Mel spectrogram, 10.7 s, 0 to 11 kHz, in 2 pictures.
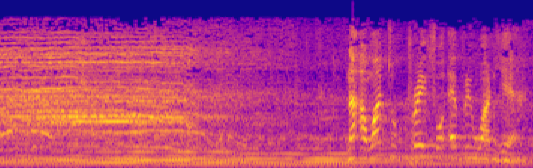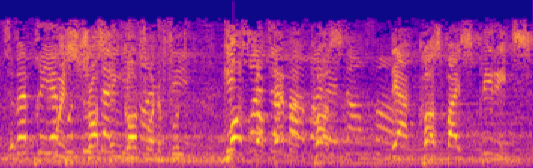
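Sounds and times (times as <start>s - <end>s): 
large crowd at a prayer meeting shouting in unison: 0.0s - 2.7s
speech: 3.7s - 10.6s.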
